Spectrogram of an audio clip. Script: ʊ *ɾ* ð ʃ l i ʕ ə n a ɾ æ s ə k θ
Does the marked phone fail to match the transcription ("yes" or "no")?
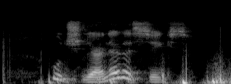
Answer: no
